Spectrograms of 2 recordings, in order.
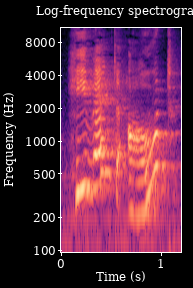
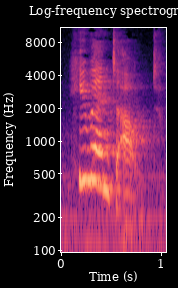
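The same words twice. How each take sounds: First: It is said in an angry tone. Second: It is said in a calm, neutral tone. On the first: The speaker is upset about it. "That is anger" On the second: It is a plain answer to a question. "That's a normal sentence"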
